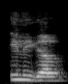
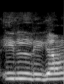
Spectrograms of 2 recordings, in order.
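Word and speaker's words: illegal: হ্যাঁ, incorrect, impossible, irregular, ইলিগাল। এরকম শুনেন, একই কনসোনেন্ট দুইবার থাকলে একটা কনসোনেন্ট ধরে উচ্চারণ করতে হবে। এখানে কিন্তু আর দুইটা আছে, এখানে কিন্তু এল দুইটা আছে। এটা ইললিগাল না, ইররেগুলার না, ঠিক আছে?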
